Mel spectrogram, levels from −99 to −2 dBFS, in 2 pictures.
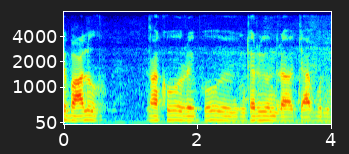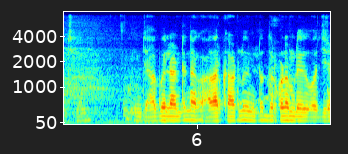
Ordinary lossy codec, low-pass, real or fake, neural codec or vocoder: none; 7.2 kHz; fake; vocoder, 44.1 kHz, 128 mel bands every 512 samples, BigVGAN v2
